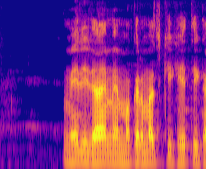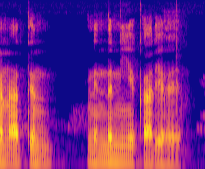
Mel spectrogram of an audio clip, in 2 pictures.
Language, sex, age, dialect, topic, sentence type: Hindi, male, 18-24, Marwari Dhudhari, agriculture, statement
